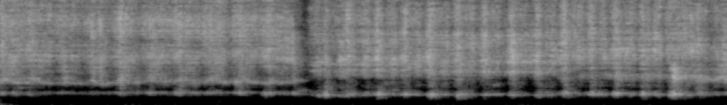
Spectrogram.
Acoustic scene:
restroom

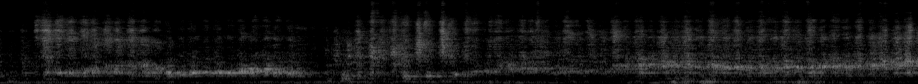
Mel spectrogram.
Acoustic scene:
restroom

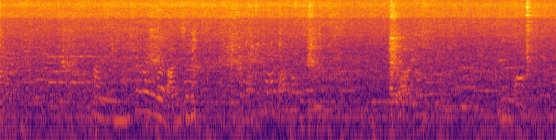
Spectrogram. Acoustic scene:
restaurant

